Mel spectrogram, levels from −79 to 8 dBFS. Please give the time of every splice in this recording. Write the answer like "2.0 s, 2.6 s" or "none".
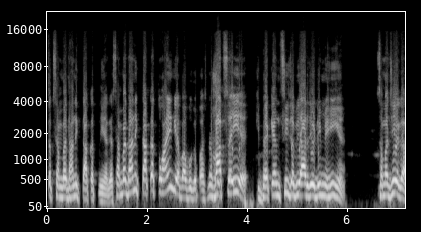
3.3 s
